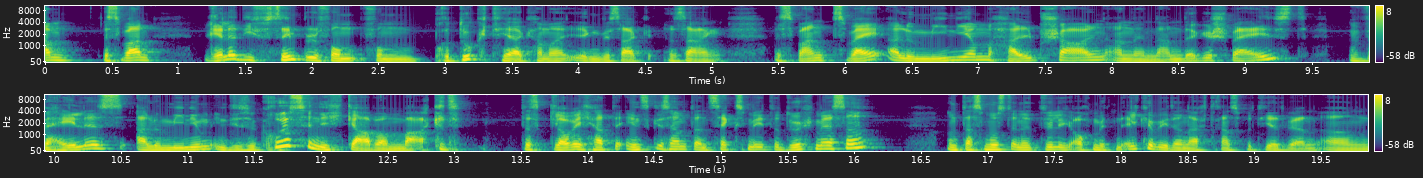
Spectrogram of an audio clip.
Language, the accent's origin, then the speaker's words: German; Austria; moved away as an adult; also born or lived in Poland; now in Germany; Ursprünglich komme ich aus Österreich, bin auch dort geboren, aufgewachsen über Jahre, bin dann beruflich nach Polen gekommen, habe über, ich glaube, fast 7 Jahre in Polen, in Poznan gewohnt und bin aktuell lebe ich in Deutschland.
